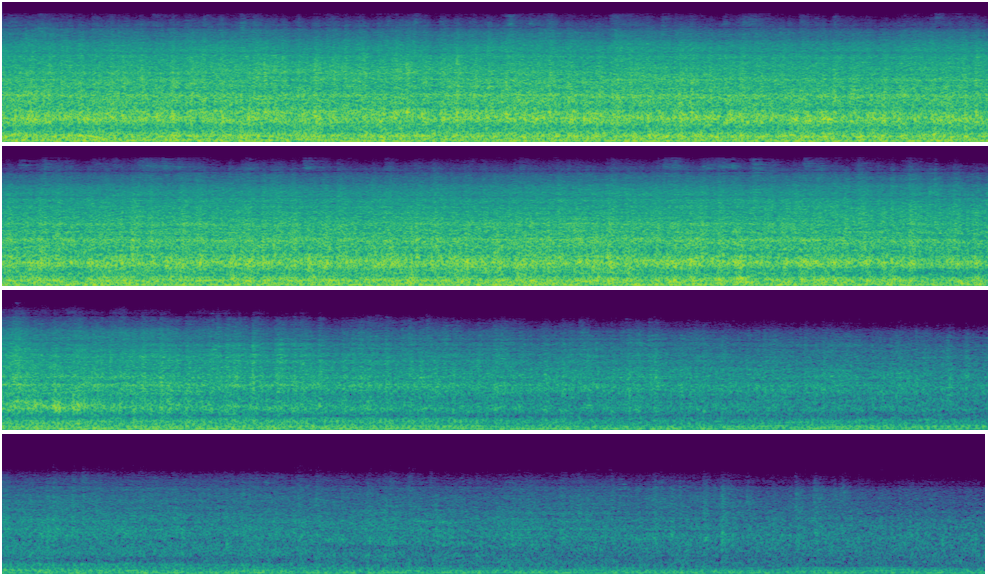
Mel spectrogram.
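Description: Passenger coaches of a diesel-hauled express train passing at speed, wheels running on the rails, loud and steady for about the first half. Then it fades gradually as the train moves away.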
